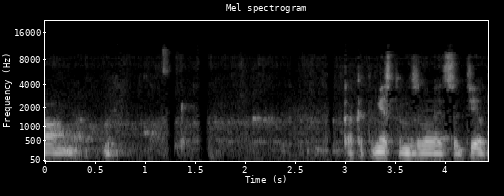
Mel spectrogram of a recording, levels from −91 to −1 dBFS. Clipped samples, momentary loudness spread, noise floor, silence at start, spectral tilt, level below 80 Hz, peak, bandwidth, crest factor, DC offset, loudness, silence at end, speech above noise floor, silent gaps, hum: under 0.1%; 24 LU; -62 dBFS; 0 s; -5 dB/octave; -76 dBFS; -18 dBFS; 11 kHz; 20 dB; under 0.1%; -37 LUFS; 0 s; 28 dB; none; none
